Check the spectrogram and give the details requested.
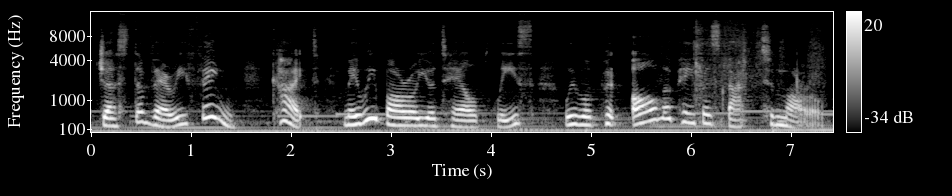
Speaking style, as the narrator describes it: cried

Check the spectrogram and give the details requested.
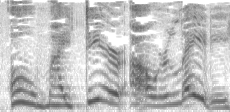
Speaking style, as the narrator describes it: exclaimed

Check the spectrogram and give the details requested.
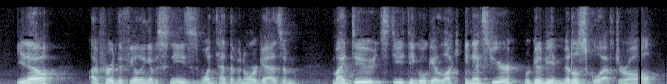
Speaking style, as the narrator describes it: Justin laughed and said

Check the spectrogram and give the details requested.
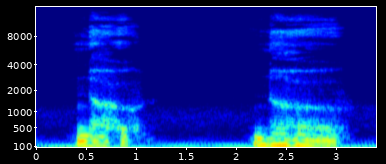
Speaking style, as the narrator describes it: it hissed

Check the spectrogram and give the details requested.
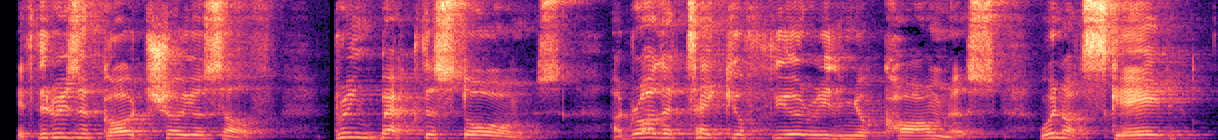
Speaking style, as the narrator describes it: shouted at the sea

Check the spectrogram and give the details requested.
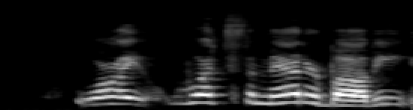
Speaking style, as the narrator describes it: exclaimed his mother

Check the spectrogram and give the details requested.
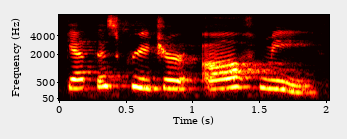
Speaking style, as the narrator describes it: Scrounger howled

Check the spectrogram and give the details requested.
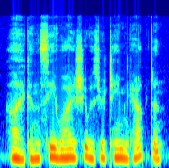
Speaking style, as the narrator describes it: Ash murmured

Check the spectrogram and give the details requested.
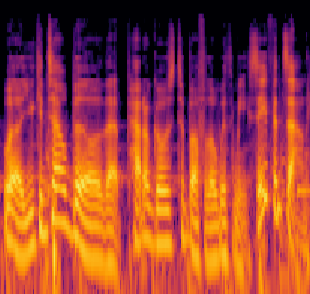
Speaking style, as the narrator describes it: he laughed

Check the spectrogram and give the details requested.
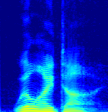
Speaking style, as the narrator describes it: she asks

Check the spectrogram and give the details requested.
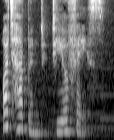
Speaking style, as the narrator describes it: another replied

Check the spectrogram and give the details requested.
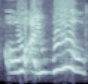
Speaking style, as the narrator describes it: cried the little soul

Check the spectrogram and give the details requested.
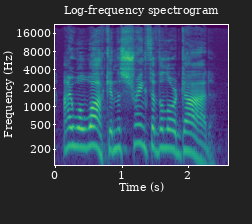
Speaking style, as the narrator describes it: Now when he became afraid, he remembered to shout

